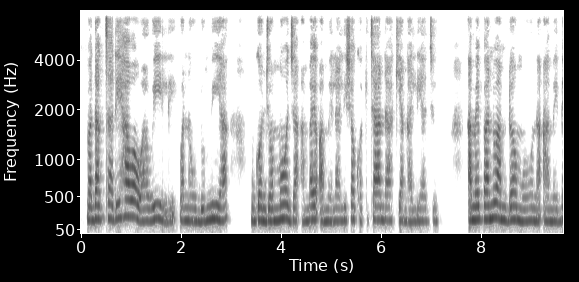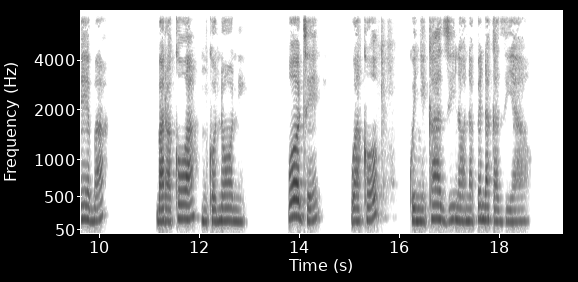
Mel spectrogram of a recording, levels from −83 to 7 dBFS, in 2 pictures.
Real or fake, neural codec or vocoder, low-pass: fake; codec, 16 kHz in and 24 kHz out, 1 kbps, XY-Tokenizer; 7.2 kHz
